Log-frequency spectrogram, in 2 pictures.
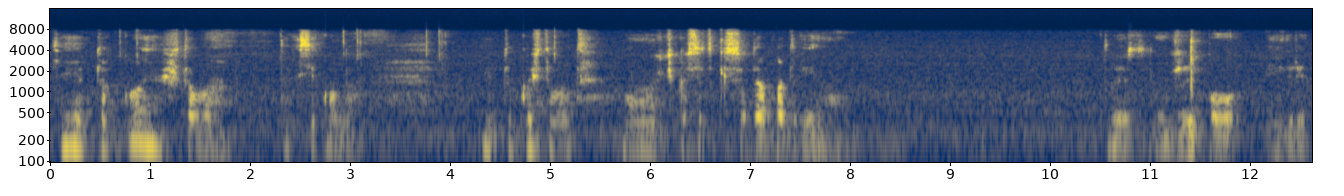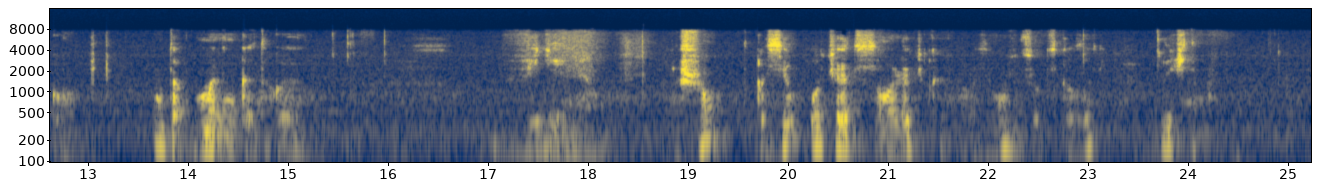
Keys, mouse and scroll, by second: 0.7 click, 3.0 click, 3.8 click, 4.9 click, 16.0-19.0 middle drag, 23.1-23.6 scroll down 2, 23.7 scroll up 1, 24.3-25.2 scroll up 1.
